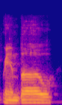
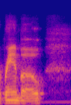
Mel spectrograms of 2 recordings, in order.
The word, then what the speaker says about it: Rambeau: And it cracks me up how it's a very Cajun, sort of French Cajun name, Rambeau, right? Which is the way I always pronounced it, seeing in the comics, but that guy just keeps calling her Rambo.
